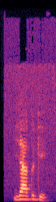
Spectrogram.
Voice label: "yadge", Moore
